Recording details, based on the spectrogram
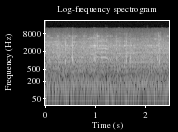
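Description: Two horses clip-clopping along a street during the 1998 Christmas parade in Amelia, Ohio, with light irregular hoofbeats heard at a distance over steady outdoor crowd and street noise.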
